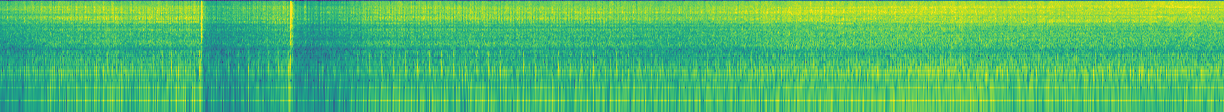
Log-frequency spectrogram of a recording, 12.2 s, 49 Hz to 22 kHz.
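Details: 1955 Hudson Metropolitan first start after 28 years stored, fogger used, fuel pump possibly still priming: catches and settles into an uneven, lumpy idle with a fast irregular pulse; sounds fuel-starved while it picks up. Cause suspected, not confirmed.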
